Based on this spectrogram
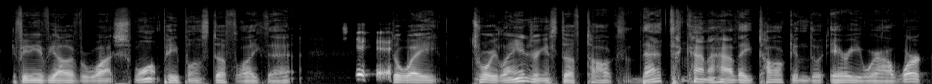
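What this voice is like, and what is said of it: American country accent. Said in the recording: “I have more of a country accent”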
